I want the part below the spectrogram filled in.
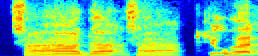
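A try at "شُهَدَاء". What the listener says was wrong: Syuhada. Domah itu syahnya.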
